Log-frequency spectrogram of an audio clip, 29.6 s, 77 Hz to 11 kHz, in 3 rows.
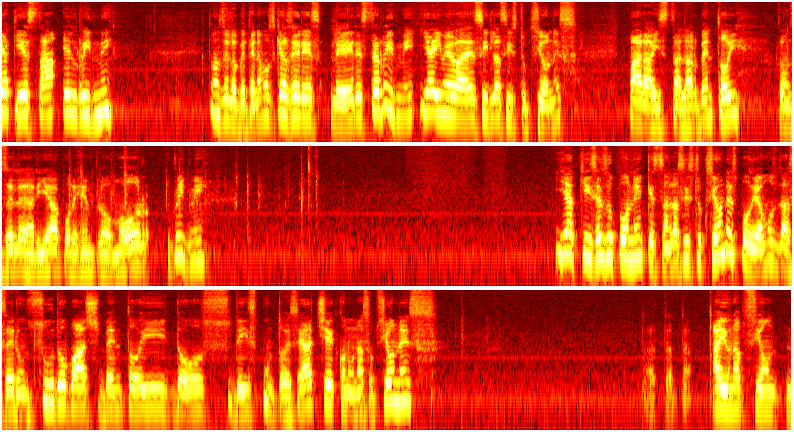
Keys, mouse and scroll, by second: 1.9-4.4 drag, 10.5-14.1 typing, 28.8-29.6 drag.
